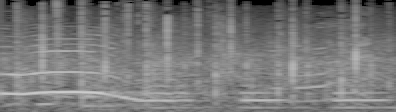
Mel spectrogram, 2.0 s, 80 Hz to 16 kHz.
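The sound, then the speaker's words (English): A welcoming crowd of about 50 to 70 people breaks into steady applause as veterans walk down the jetway from a charter flight in Washington, D.C., dense overlapping claps with sustained tonal sounds, including a French horn playing old American tunes. “And as the vets start down the jetway toward the open door, they hear the sound of applause and music.”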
